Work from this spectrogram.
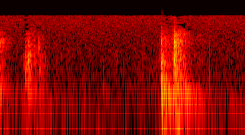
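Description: A door in an old-time radio drama swings open: a soft creak and thump, then a louder, fuller knock-like thud about a second later, close and alone.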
